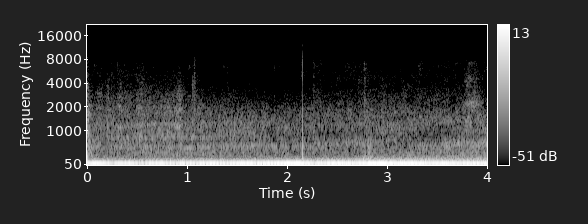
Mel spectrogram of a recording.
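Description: A steady low rumble, with a faint click about two seconds in.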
